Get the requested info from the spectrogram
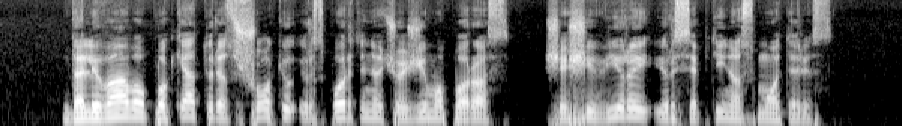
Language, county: Lithuanian, Šiauliai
